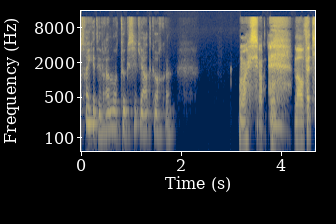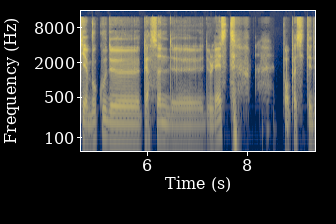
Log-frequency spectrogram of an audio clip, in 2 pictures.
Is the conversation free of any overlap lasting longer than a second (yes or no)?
yes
